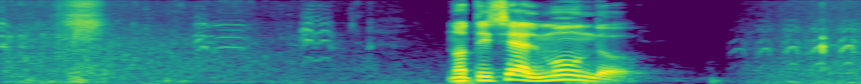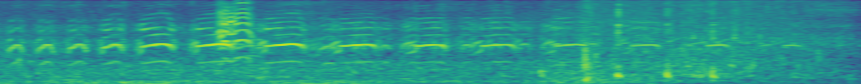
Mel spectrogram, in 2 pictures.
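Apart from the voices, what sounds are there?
seagull calling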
